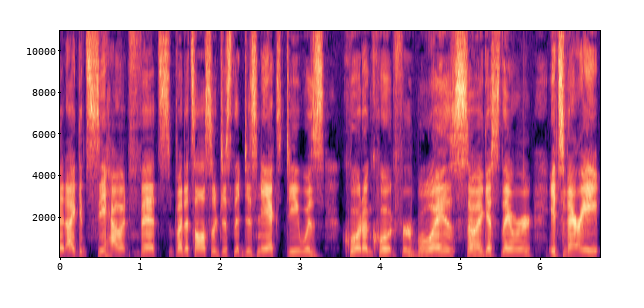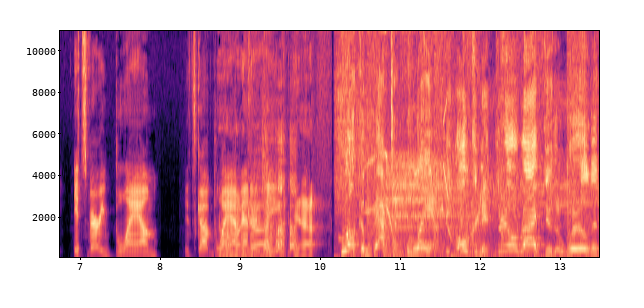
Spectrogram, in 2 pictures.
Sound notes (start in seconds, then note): 10.5 as Blam! voice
